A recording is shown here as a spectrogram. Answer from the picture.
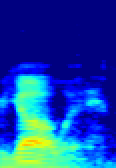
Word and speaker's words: Yahweh: as who uh but the hebrew scholars generally favor yahweh yahweh y a h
